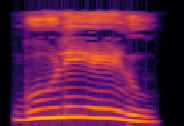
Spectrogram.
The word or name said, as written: ಗುಳೆಯೇಳು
